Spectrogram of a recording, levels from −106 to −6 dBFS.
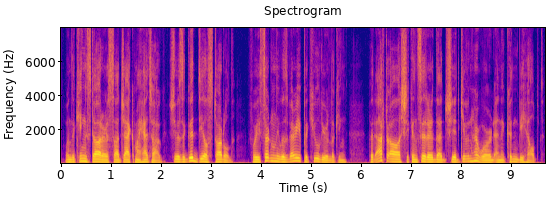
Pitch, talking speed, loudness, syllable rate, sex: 125 Hz, 230 wpm, -19 LUFS, 6.0 syllables/s, male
